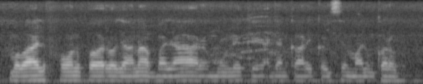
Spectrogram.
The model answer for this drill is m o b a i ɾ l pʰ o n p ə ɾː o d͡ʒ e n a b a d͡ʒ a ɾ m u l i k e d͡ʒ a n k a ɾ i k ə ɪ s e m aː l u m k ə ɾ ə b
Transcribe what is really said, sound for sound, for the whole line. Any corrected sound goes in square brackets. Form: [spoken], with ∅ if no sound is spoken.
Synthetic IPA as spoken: m o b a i [∅] l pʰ o n p ə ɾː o d͡ʒ [a] n a b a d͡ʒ a ɾ m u l [e] k e d͡ʒ a n k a ɾ i k ə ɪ s e m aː l u m k ə ɾ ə b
